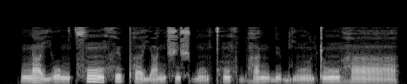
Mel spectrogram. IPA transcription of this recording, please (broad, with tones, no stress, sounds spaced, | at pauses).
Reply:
ŋ a˧˩ j o˧˩ ŋ t͡sʰ õː˥˧ x ʏ˥ pʰ ɐ˧˩ j a˧ ŋ ʃ ʏ˧ ʃ ɓ õ˩˧ kʰ õ˥ x bʱ a˥ ŋ ɠ ʏ˧˩ b j õː˧ ʈ õː˥ ɦ aː˥˧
